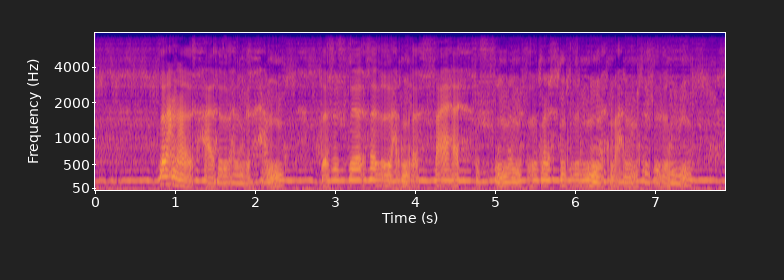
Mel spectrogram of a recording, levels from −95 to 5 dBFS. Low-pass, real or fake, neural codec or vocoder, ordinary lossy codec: 7.2 kHz; fake; autoencoder, 22.05 kHz, a latent of 192 numbers a frame, VITS, trained on many speakers; none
